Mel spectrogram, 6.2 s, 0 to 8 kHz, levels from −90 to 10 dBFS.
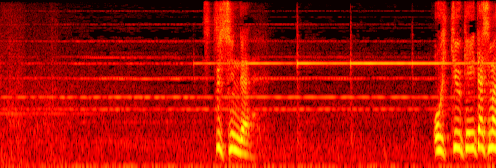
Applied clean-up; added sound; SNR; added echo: none; none; none; none.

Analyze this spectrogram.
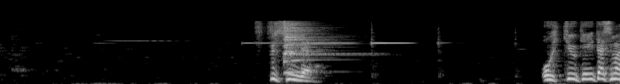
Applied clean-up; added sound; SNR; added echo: classical method Wiener filter.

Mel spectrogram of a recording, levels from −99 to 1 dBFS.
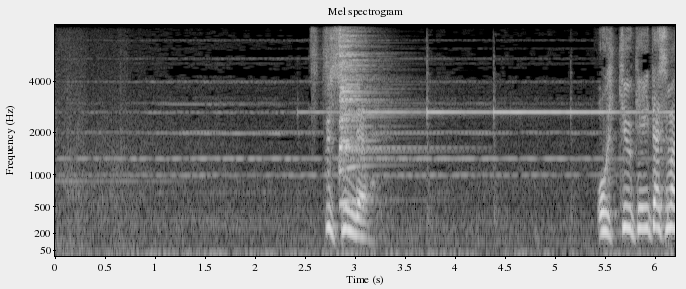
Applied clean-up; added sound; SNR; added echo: none; Gong; 2 dB; none.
